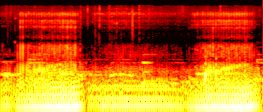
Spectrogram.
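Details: Cozy cat purring beside a crackling fireplace in winter ambience. A low, steady rumble rises on one breath, dips briefly, then swells again. Faint snaps from the fire and gentle sustained music notes sit underneath.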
